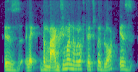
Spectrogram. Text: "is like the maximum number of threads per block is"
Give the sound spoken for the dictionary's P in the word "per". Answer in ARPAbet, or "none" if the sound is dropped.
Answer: P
